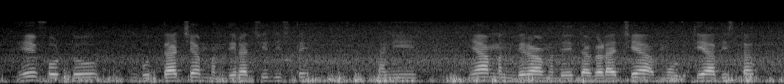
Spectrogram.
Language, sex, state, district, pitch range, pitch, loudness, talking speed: Marathi, male, Maharashtra, Aurangabad, 150-170 Hz, 160 Hz, -27 LUFS, 90 wpm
